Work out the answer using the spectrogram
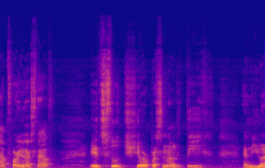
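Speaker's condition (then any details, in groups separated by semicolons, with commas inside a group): Cerebral palsy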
